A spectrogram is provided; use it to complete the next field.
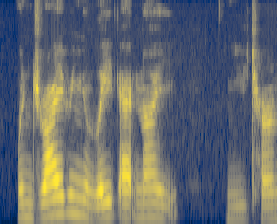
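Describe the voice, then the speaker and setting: A woman's voice has a dark, mellow tone at a fairly slow pace. The recording is very clean with a silent background. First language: American Sign Language. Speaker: vlogger. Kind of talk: casual vlog talk to viewers.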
